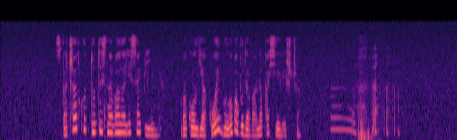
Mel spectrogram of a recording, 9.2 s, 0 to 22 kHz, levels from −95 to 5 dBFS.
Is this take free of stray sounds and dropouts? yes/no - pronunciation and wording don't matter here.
no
